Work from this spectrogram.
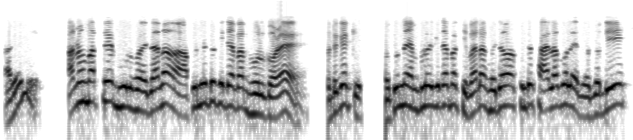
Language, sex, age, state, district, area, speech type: Assamese, male, 30-45, Assam, Nagaon, rural, conversation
